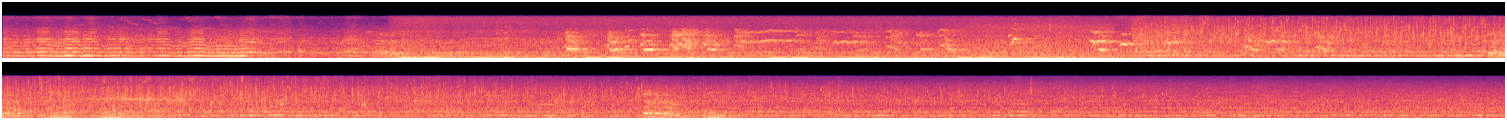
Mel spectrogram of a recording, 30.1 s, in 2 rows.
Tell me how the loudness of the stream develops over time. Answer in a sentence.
The loudness of the stream goes down.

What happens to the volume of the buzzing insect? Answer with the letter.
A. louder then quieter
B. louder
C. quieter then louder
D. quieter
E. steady
D.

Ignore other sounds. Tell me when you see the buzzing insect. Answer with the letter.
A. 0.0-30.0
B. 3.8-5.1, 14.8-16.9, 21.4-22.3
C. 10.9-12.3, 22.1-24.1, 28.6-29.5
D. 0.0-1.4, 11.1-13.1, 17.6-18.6
A.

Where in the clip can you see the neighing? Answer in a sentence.
The neighing can be heard from 3.8 to 5.1 s, from 14.8 to 16.9 s and from 21.4 to 22.3 s.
